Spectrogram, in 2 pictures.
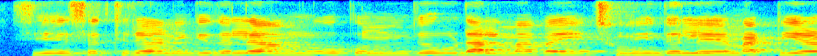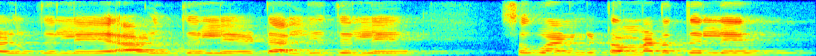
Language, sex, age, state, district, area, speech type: Odia, female, 30-45, Odisha, Dhenkanal, rural, spontaneous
